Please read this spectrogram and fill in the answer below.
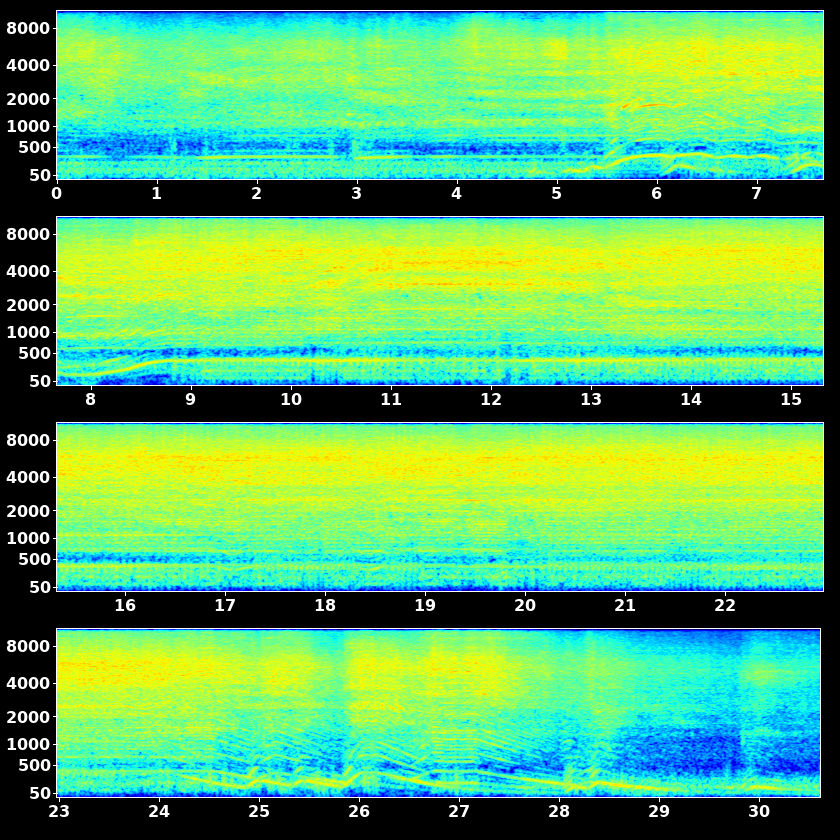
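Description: Motorcycle engine revved up and held at high revs for a long stretch during a rear-tyre burnout, the note steady and unbroken. Near the end the revs drop and climb again in a series of quick blips.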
